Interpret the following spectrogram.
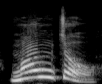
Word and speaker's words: মঞ্চ: একটু খেয়াল করো প্রিয় শিক্ষার্থীবৃন্দ, যেমন দেখো মঞ্চ, মঞ্চ, বাঞ্ছিত, অঞ্জলি, বাঞ্ছা। একটু খেয়াল করো প্রিয় শিক্ষার্থীবৃন্দ, মঞ্চ কার মতো? নয়ের মতো হলো।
